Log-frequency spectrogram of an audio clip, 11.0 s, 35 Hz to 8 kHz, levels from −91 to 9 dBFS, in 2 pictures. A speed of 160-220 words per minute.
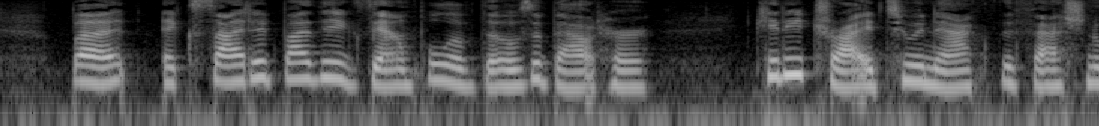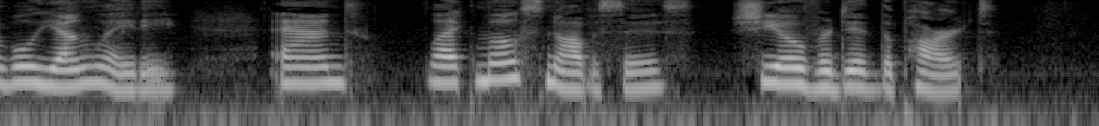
No: slow, 135 wpm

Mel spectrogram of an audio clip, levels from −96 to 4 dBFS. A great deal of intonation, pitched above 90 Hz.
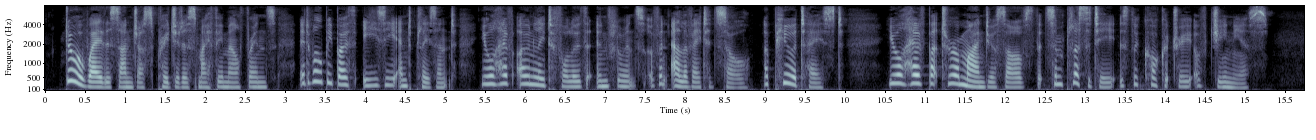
Yes: wide, 8.2 semitones; high, 190 Hz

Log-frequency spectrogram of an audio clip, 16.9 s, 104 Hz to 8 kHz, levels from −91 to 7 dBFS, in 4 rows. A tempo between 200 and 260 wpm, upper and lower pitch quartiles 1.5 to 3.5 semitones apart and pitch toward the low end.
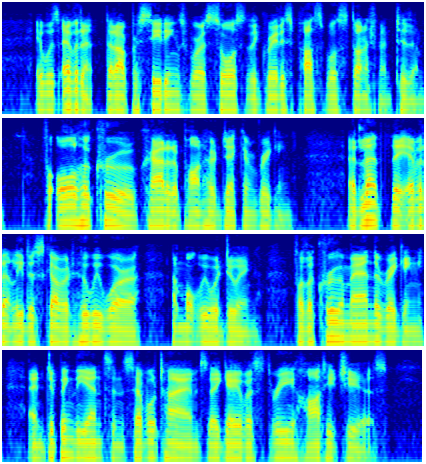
Yes: fast, 205 wpm; average, 2.9 semitones; low, 110 Hz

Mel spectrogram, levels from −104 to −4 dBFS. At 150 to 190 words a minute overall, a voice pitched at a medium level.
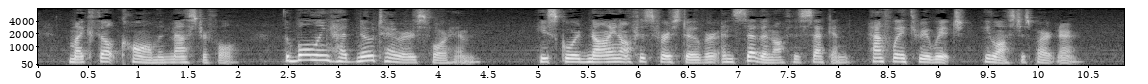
Yes: average, 175 wpm; medium, 170 Hz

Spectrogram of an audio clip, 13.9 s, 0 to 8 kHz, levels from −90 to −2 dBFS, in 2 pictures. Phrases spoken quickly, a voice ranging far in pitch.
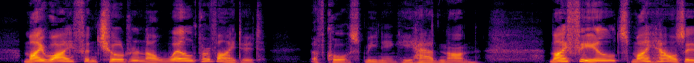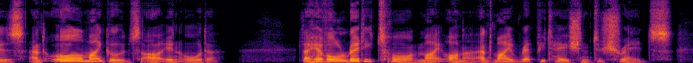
No: average, 150 wpm; wide, 6.1 semitones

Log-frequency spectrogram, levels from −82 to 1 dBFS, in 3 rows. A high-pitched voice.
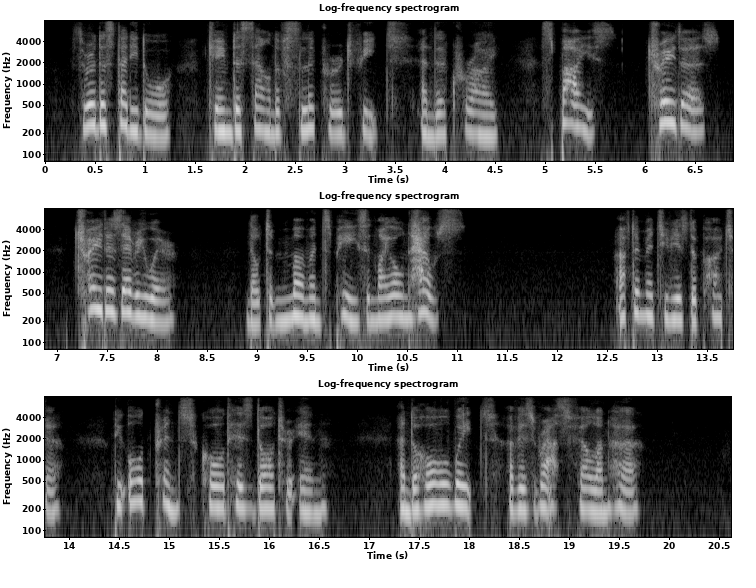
Yes: high, 210 Hz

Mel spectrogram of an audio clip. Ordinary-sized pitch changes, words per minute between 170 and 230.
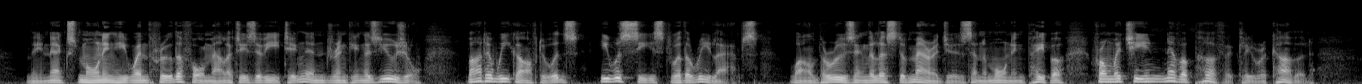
Yes: average, 4.9 semitones; average, 175 wpm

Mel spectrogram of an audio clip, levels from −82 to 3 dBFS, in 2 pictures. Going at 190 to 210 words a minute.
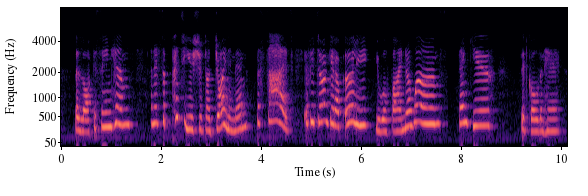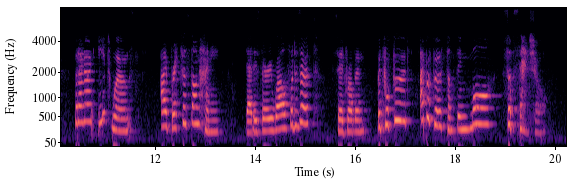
No: average, 170 wpm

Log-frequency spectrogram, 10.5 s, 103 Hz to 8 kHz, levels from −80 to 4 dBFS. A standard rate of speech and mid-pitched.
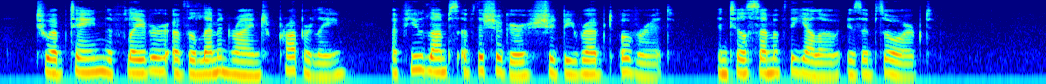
Yes: average, 155 wpm; medium, 180 Hz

